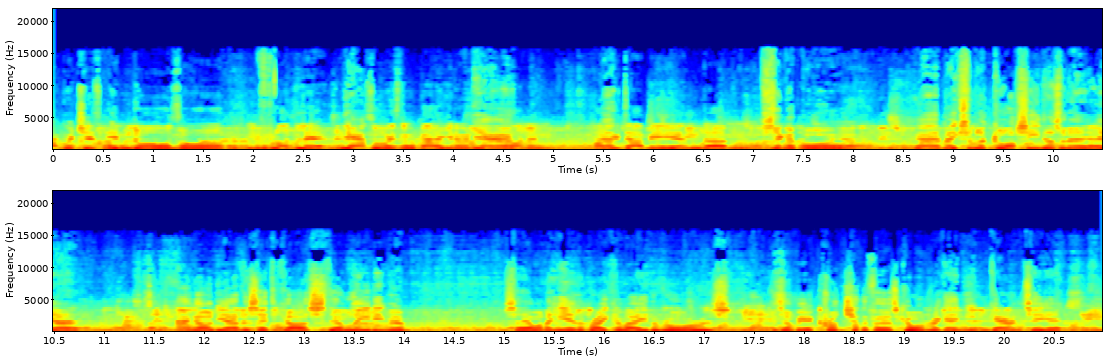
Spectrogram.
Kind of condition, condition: setting, busy venue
